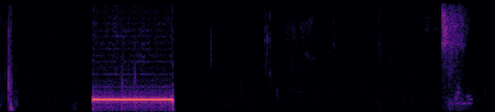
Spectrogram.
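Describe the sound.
One steady, mid-pitched telephone ringing tone sounds for about a second during an outgoing call. Faint clicks come before it, and a brief noisy burst follows several seconds later.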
